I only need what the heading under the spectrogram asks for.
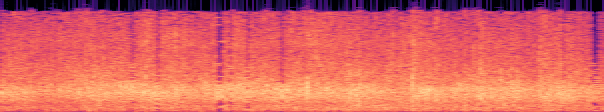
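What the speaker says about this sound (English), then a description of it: "So let's clap for ourselves." An audience at a scholarship award event applauds steadily, a dense, even clapping that fills the room for a few seconds without speech.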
